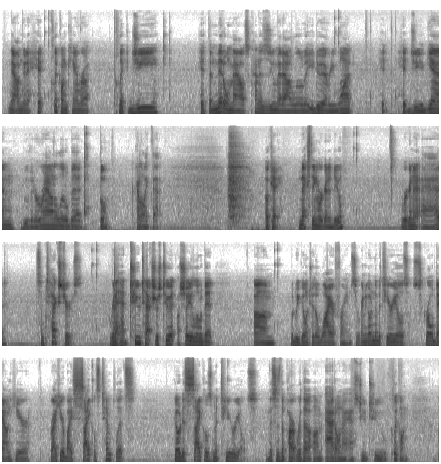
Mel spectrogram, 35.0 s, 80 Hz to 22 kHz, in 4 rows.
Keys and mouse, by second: 0.7-3.7 drag, 2.1 g, 6.6 click, 7.1 g, 19.1-21.0 drag, 22.8-24.7 drag, 24.7-27.9 middle drag, 27.9-29.8 drag.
